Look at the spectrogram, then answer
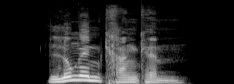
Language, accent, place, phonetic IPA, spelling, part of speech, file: German, Germany, Berlin, [ˈlʊŋənˌkʁaŋkəm], lungenkrankem, adjective, De-lungenkrankem.ogg
- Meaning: strong dative masculine/neuter singular of lungenkrank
